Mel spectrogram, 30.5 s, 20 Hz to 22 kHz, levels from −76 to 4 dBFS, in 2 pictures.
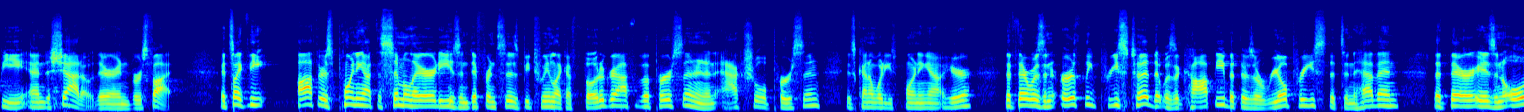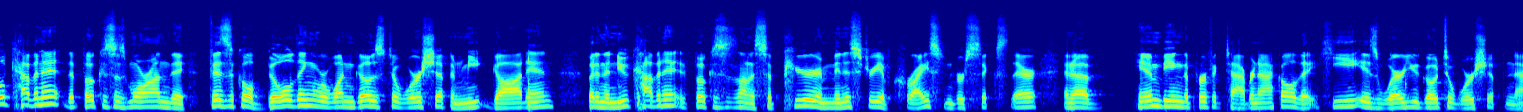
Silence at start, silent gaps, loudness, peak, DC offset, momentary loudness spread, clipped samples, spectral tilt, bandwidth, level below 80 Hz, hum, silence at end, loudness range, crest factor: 0 s; none; -28 LUFS; -12 dBFS; under 0.1%; 8 LU; under 0.1%; -4 dB/octave; 16.5 kHz; -76 dBFS; none; 0 s; 3 LU; 16 dB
